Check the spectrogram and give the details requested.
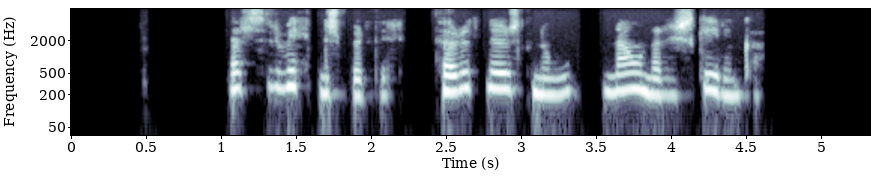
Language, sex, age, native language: Icelandic, female, 30-39, Icelandic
